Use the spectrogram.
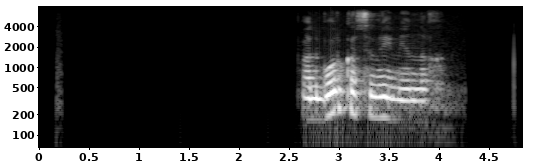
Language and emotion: Russian, neutral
